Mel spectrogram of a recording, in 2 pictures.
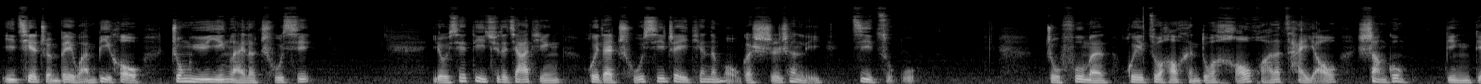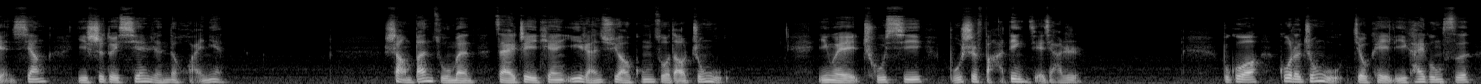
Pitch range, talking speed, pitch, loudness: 100-115 Hz, 210 characters per minute, 105 Hz, -24 LUFS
